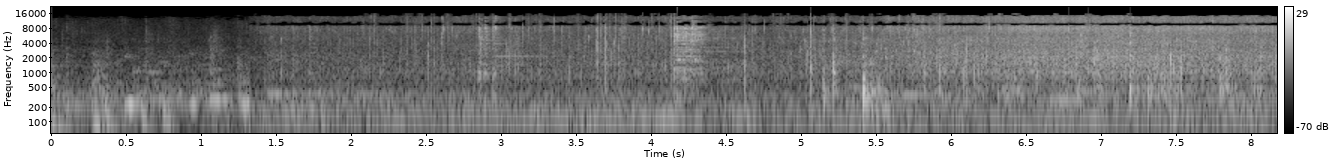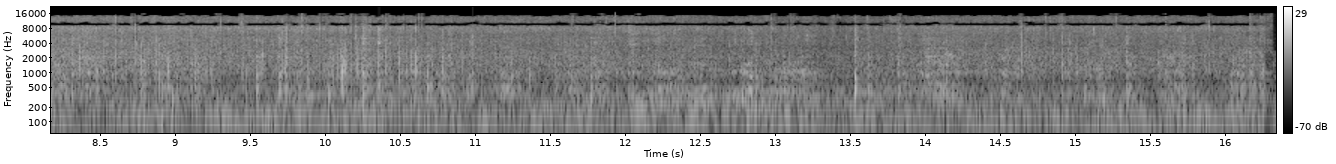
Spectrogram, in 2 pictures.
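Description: Chopped onions and tomatoes sizzling in hot oil in a steel kadhai, with a steel spatula stirring and scraping against the pan in scattered clicks. The sizzle builds over the first few seconds and is loud and steady from about five seconds in.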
